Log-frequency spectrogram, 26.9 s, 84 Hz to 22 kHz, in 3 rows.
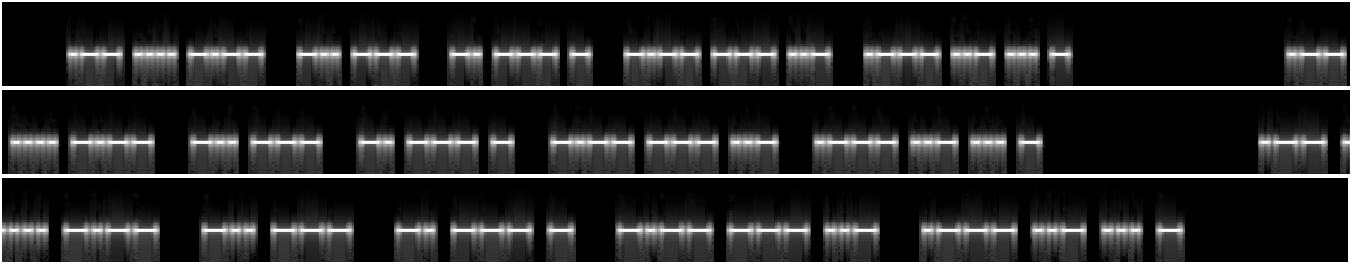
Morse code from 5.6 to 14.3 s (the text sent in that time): JUST WHY DO NOT YOU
